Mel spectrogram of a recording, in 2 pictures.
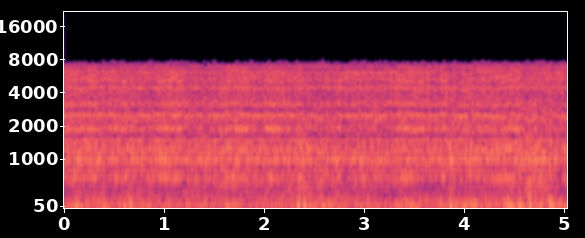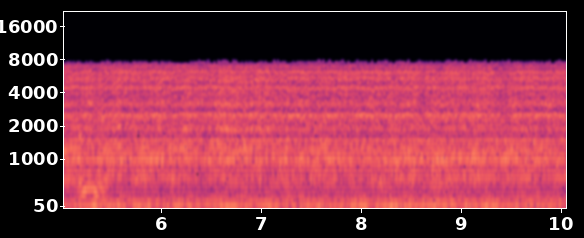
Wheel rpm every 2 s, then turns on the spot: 170, 170, 160, 160, 170.
none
